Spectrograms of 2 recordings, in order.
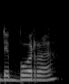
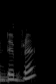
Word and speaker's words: Debra: No, it's not Deborah. Okay. Debra. Spelling haina O. Haina O. Sika ile ya Bible. Pronunciation is different. Sika ile ya Bible. Ile ya Deborah. Is it Debra with a H? Debra? No. It's just Debra.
